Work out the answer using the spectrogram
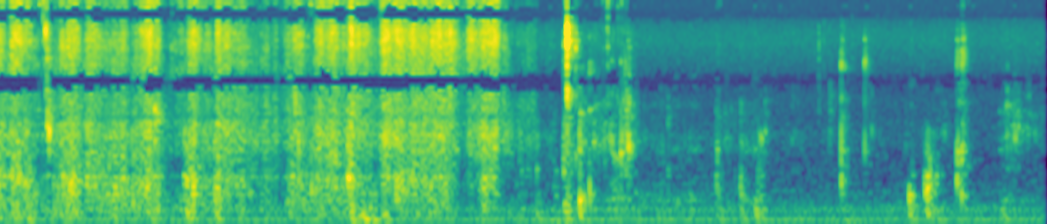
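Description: Faint chewing and mouth sounds of a person eating. They thin out after about five seconds to a few soft clicks.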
